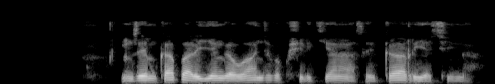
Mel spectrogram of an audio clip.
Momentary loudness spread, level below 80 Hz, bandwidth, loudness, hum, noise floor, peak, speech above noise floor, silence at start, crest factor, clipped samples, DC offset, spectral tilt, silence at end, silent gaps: 12 LU; -54 dBFS; 8.2 kHz; -20 LUFS; none; under -90 dBFS; -2 dBFS; over 71 dB; 1.2 s; 18 dB; under 0.1%; under 0.1%; -5.5 dB/octave; 0.25 s; none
